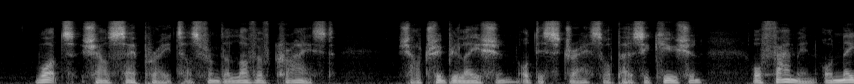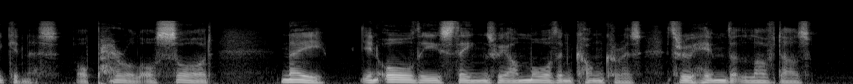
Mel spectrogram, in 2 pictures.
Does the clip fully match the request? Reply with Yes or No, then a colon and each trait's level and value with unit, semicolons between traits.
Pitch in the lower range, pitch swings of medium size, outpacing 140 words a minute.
No: very low, 85 Hz; average, 3.1 semitones; slow, 135 wpm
